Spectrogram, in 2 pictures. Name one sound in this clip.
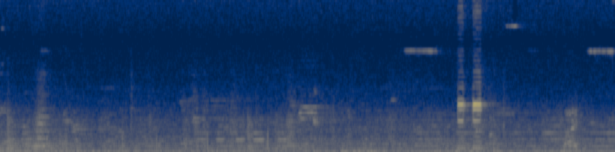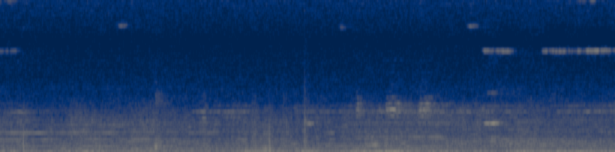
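Horns beep now and then in the traffic.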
